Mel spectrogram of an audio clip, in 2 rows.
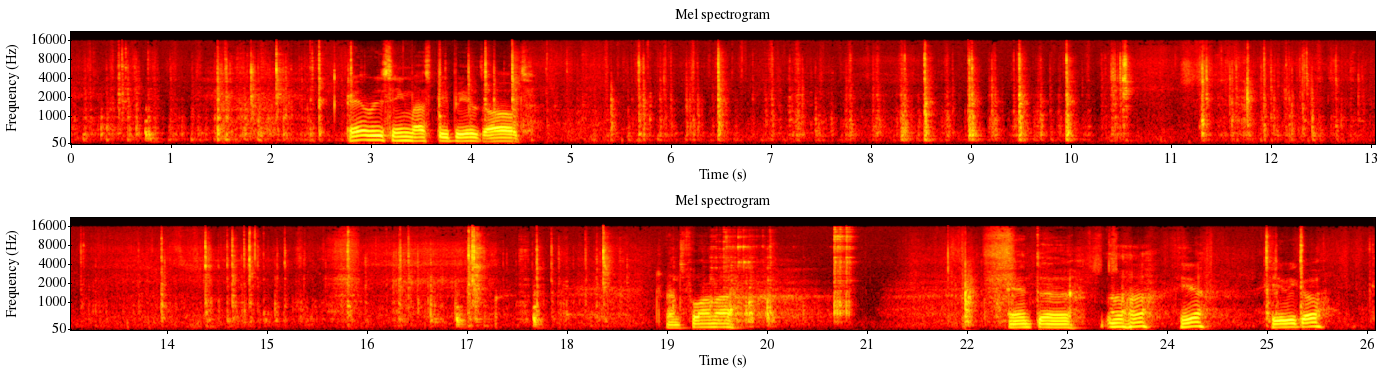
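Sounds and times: screwdriver clicks and scrapes on metal: 0:00.1 - 0:02.9, 0:03.6 - 0:04.6.

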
